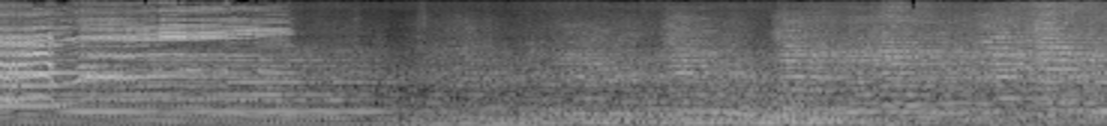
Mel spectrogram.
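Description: A rooster crows loudly and close by, one long cock-a-doodle-doo with rising and falling harmonics held for several seconds, with no talk over it.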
